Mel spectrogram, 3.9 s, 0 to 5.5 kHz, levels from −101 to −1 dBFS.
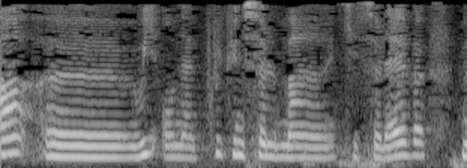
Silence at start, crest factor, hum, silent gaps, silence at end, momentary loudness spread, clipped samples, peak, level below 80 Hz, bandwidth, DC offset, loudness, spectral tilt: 0 s; 16 dB; none; none; 0 s; 10 LU; under 0.1%; -12 dBFS; -52 dBFS; 5.4 kHz; under 0.1%; -29 LUFS; -6.5 dB/octave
